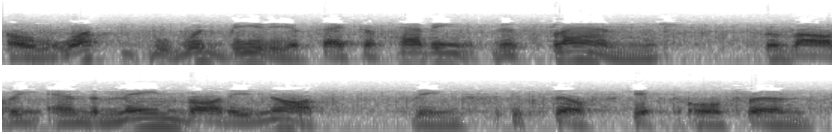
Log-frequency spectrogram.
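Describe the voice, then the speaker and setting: A low, deep male voice comes through a narrow, hissy old radio recording. He is middle-aged and talks conversationally in a halting, rambling way, doubling back on words and asking if he is being followed. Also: expressive. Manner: halting, repeats words, seeks agreement. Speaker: radio panel talk participant. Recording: noisy vintage late-night radio, narrow tinny band.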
